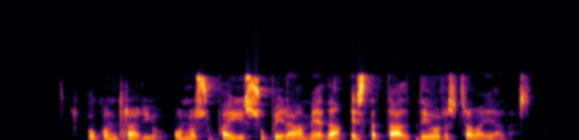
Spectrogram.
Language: Galician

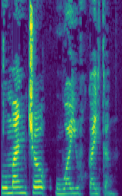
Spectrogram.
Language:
Yanahuanca Pasco Quechua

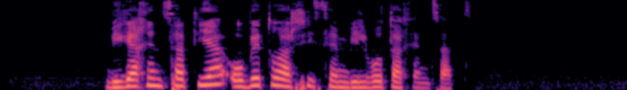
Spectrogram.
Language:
Basque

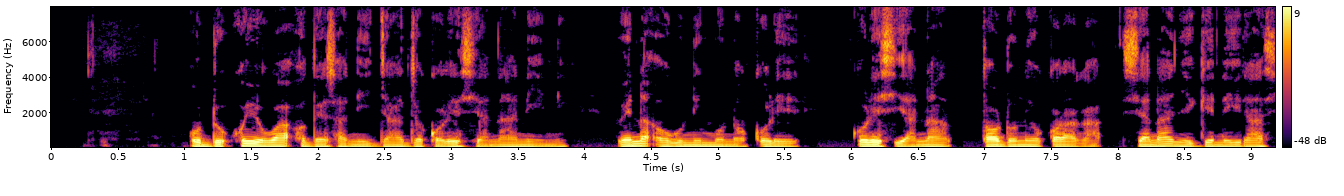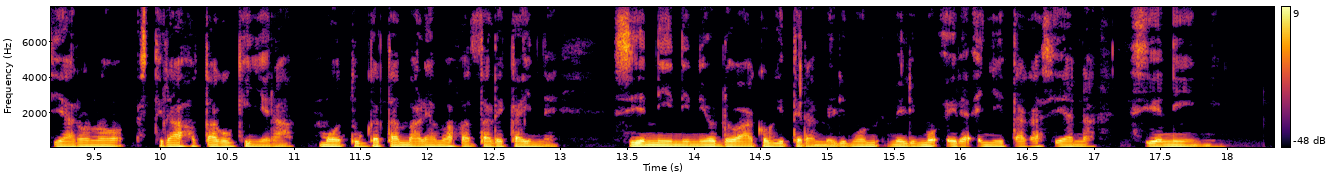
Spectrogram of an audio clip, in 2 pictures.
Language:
Kikuyu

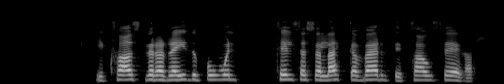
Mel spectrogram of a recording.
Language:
Icelandic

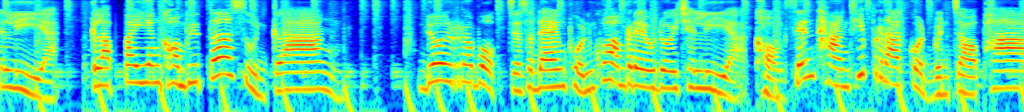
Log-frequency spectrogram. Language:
Thai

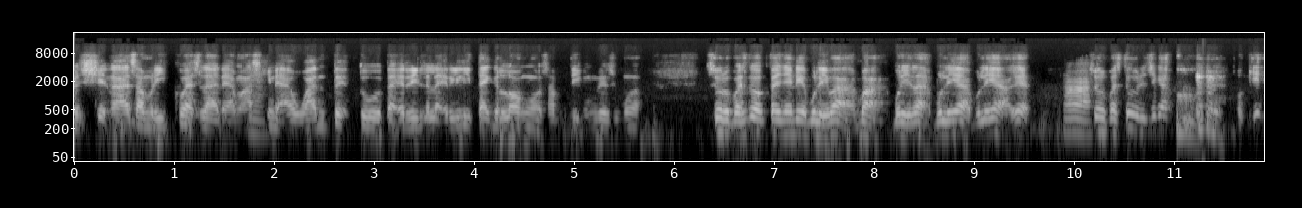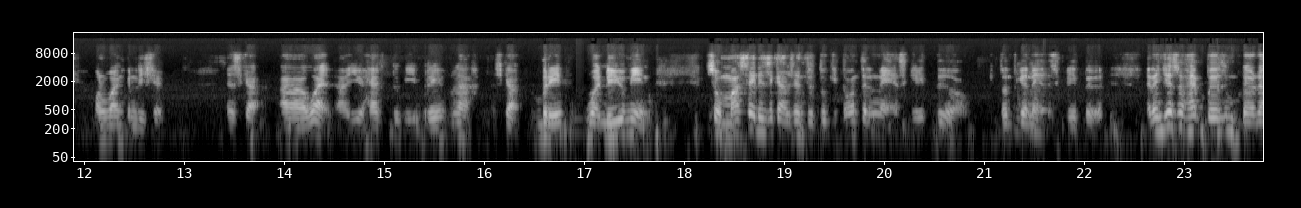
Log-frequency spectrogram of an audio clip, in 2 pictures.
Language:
Malay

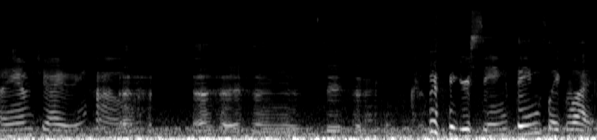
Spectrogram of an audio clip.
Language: English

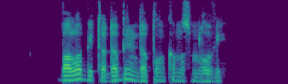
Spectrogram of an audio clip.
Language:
Slovak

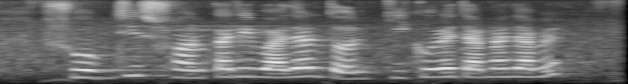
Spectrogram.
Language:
Bangla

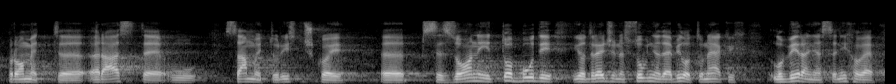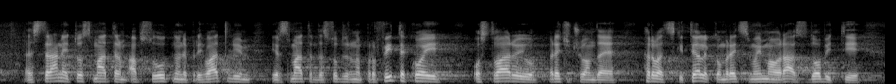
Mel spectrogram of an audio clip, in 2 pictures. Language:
Croatian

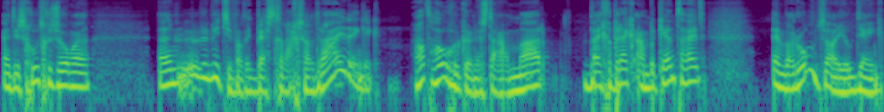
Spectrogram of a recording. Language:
Dutch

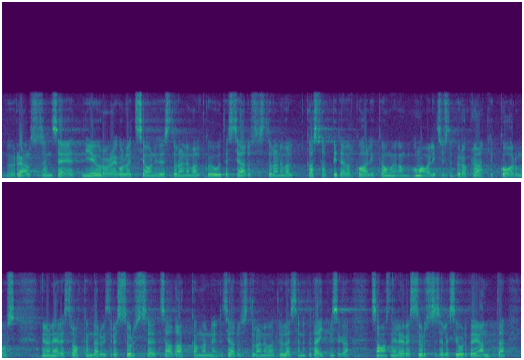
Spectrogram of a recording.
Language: Estonian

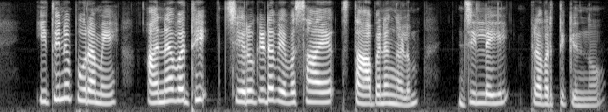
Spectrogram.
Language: Malayalam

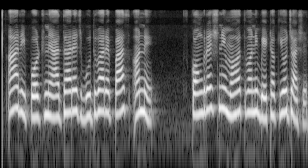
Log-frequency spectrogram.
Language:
Gujarati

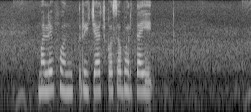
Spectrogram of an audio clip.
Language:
Marathi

